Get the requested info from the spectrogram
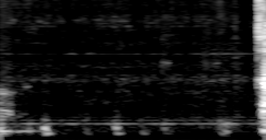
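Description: A pause in speech over a call microphone: a faint steady low hum with a few soft, low thumps spread through it.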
